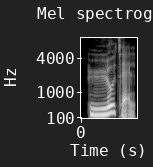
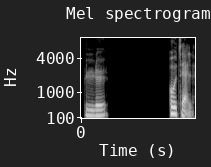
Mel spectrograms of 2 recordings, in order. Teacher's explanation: I have to drop the final vowel of the word le before the mute H. So I say l'hôtel and not le hotel. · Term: elision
